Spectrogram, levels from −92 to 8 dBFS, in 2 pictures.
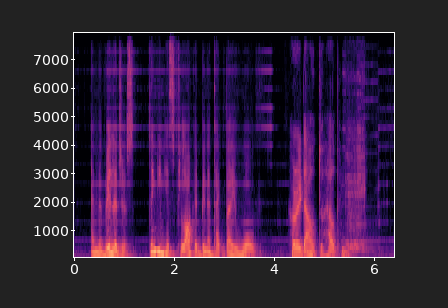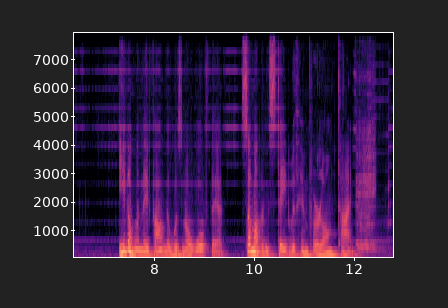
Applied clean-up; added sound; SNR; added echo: neural separator model SepFormer DNS4.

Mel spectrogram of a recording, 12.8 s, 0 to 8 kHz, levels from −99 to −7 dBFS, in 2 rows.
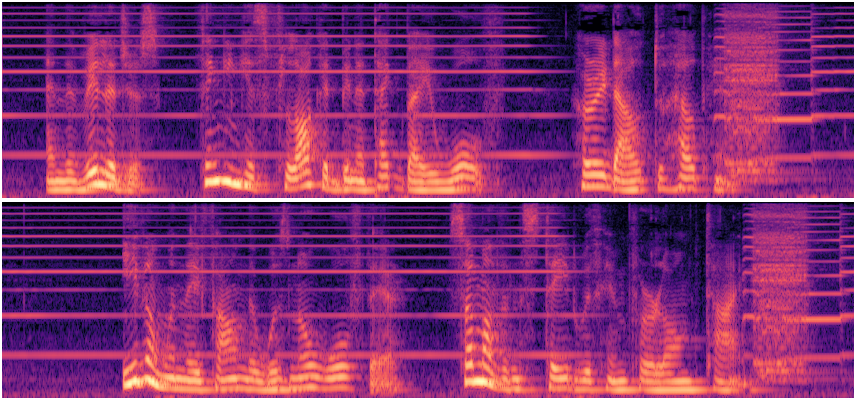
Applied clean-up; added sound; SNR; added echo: none; Bowed string instrument; 15 dB; none.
